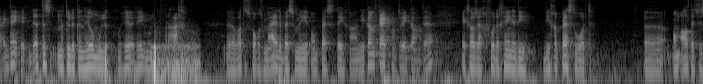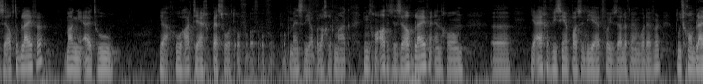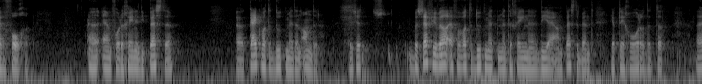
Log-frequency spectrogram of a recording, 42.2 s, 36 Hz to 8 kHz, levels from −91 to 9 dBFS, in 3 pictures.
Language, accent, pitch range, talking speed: Dutch, Dutch, 90-110 Hz, 180 wpm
